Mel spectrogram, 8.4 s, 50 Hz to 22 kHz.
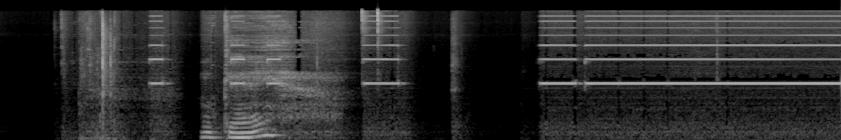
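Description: UNI-T UT139C multimeter's continuity beeper: a few short beeps as the probes touch, then a steady high beep from a little past halfway, as the meter reads about 2.9 ohms across a diode that looks shorted.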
